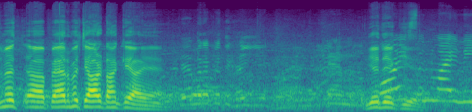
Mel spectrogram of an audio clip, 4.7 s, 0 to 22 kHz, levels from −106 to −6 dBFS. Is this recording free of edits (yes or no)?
yes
